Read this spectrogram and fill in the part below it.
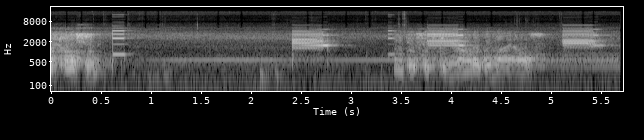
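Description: Radio receivers play short bursts of transmissions through small loudspeakers.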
